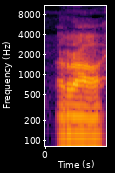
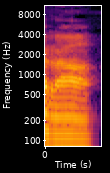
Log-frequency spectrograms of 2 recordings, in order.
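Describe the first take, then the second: First: Said in the usual way. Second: را said thick and heavy, rounded. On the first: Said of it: "یہ میں normally پڑھ رہا ہوں". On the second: Shown as a demonstration. Teacher showing the heavy را. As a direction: make را full and heavy. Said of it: "یہ موٹا کر کے پڑھتے ہیں".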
